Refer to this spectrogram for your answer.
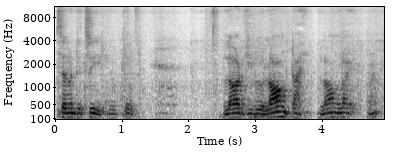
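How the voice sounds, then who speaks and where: A loud man at medium pitch talks at a fairly slow pace with fairly even intonation, over noticeable background noise and audible room echo. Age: 50s. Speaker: monk preacher. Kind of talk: sermon.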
